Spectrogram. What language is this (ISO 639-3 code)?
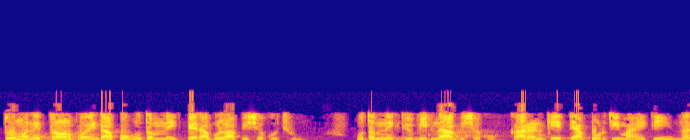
guj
